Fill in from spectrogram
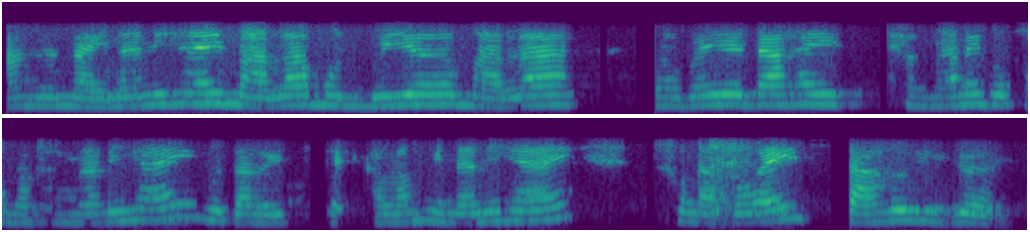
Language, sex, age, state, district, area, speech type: Bodo, female, 45-60, Assam, Chirang, rural, conversation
